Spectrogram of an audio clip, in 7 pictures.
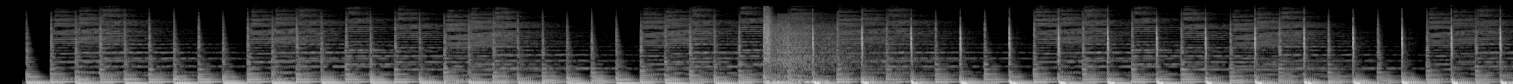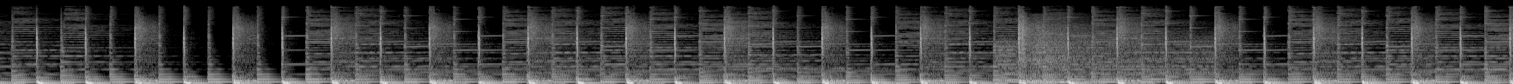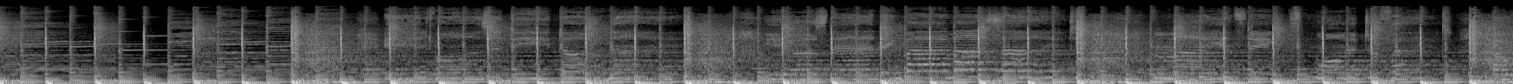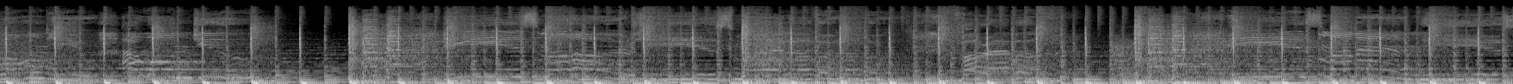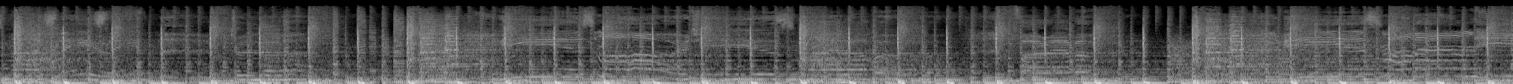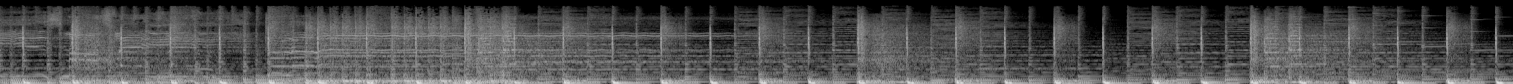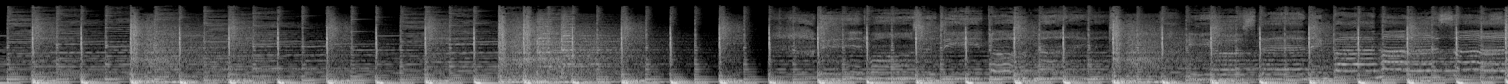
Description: デケデケと迫るシンセベースや切なげな歌唱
